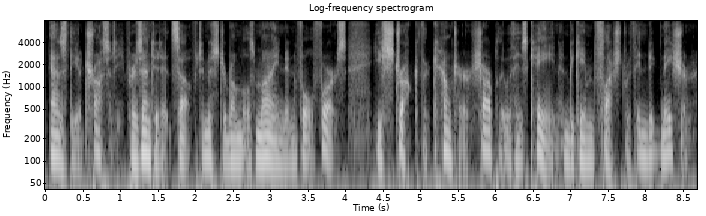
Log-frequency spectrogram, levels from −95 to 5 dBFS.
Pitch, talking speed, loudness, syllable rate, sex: 105 Hz, 170 wpm, -23 LUFS, 5.1 syllables/s, male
